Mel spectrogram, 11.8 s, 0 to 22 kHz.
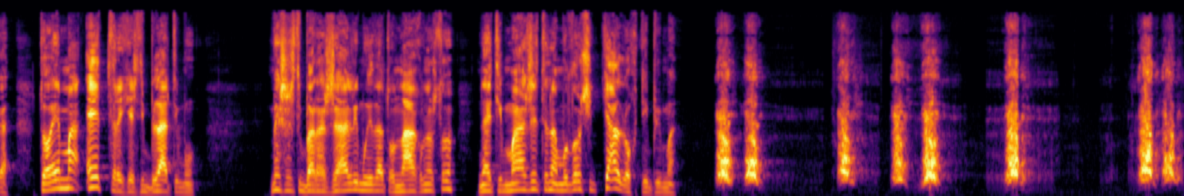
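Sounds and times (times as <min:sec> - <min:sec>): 
speech: 0:00.0 - 0:02.1, 0:02.7 - 0:06.9
stray dog barking aggressively at night: 0:07.2 - 0:10.6, 0:11.3 - 0:11.8
stray dog growling faintly: 0:07.4 - 0:11.8.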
